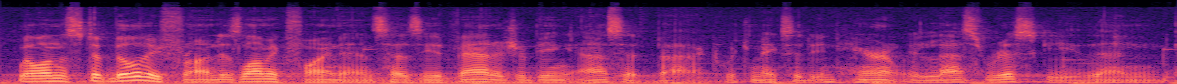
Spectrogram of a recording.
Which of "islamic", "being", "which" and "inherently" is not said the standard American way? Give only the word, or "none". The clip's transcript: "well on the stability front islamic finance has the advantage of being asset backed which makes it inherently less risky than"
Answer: none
